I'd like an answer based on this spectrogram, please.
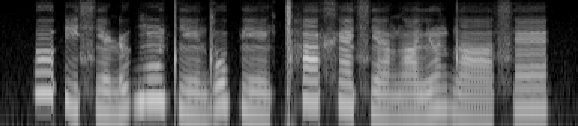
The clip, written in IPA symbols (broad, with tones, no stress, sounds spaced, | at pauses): ɤ˥ ʔ i˩ sʲ ɛ̃˩ ɳ ɯ˥ ɡ ũː˥ tʲ ẽː˩ d o˥ pʲ ẽː˩ ǀʰ ã˥ x ɛ̃˥ sʲ ã˩ ɡ ã˩ lʲ õ˥ d ãː˩ s ɛ̃˥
